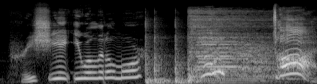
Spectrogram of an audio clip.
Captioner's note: gasps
